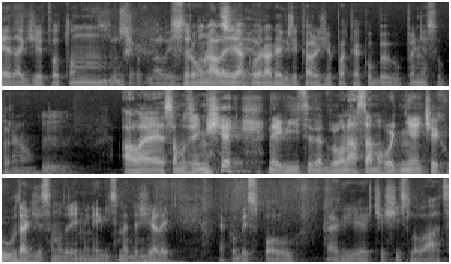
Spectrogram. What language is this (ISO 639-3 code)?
ces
